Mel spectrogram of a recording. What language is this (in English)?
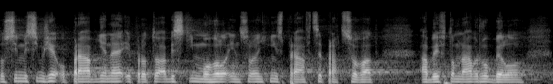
Czech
